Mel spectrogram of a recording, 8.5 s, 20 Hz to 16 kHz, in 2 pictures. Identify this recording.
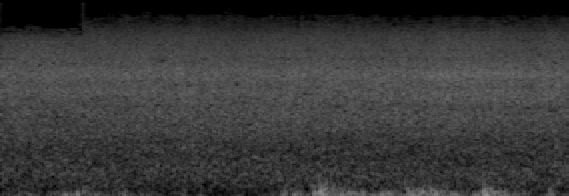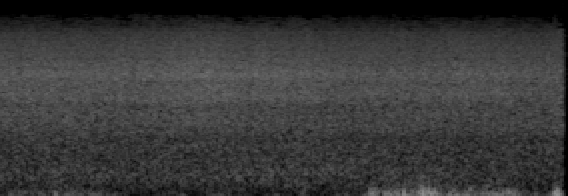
newjersey OC musicpier rear
Snippet from the ocean side of the music pier on the boardwalk in Ocean City recorded with DS-40 and edited and Wavoaur.
ambiance, boardwalk, field-recording, music-pier, ocean-city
